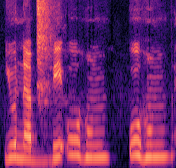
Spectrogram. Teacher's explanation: ऊ नहीं कहना है, क्योंकि यहाँ पर मद नहीं देना। मद मतलब होता है खींचना, ऊ हमने खींच दिया।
